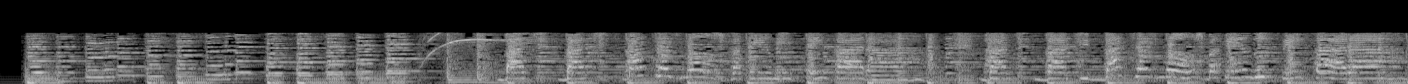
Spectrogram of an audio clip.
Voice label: Aniversário Sobrinha Feminino; Aniversário Infantil; Telemensagens

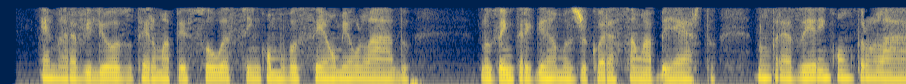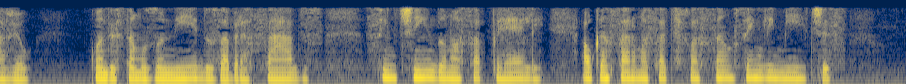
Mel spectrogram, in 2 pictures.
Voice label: ROMÂNTICA (F); Românticas

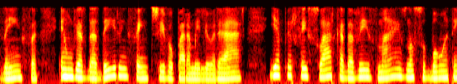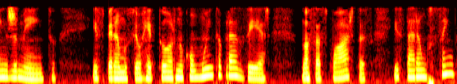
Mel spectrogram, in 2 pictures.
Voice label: CLIENTE FUNC PúBLICA, Telemensagens, fem; Profissionais; Telemensagens 2017

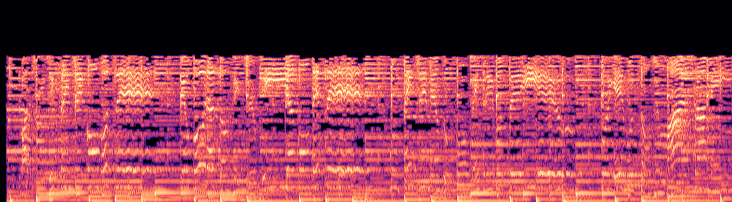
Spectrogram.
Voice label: Trilha OTIMISMO, Gospel, fem; Telemensagens; Telemensagens 2017

